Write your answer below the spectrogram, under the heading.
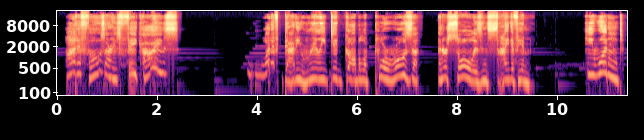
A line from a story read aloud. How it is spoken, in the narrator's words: Ellen sobbed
